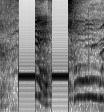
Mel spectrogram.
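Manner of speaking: very high mock girly brush-off; mock Betty snapping. Betty tells the harasser off, in a very high mock girly squeal. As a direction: squeal it back at him, hammed up. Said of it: "He's like".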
